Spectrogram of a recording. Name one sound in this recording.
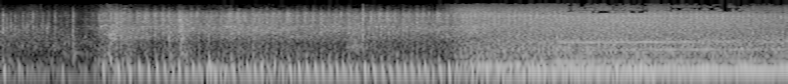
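A boat engine chugs and rumbles.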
